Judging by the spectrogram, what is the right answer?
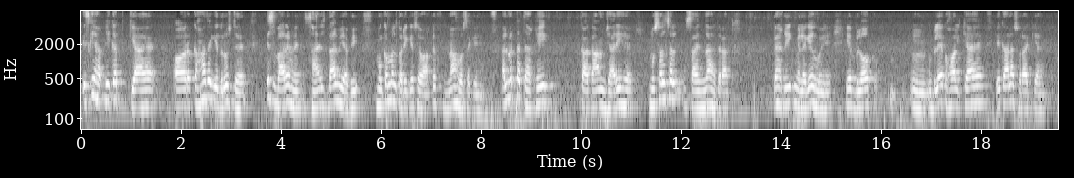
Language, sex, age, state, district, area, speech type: Urdu, male, 30-45, Uttar Pradesh, Azamgarh, rural, spontaneous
